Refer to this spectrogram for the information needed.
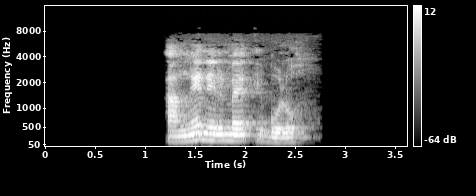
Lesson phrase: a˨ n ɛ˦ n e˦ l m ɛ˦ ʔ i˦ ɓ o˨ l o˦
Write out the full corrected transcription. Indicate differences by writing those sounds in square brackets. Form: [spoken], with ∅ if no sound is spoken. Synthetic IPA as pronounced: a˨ [ŋ] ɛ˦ n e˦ l m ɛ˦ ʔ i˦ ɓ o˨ l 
